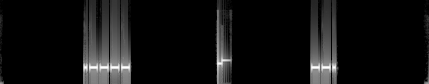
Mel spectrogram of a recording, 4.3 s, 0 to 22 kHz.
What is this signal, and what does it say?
Morse code, heard as a keyed tone, about 44 wpm, 700 Hz. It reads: 1 G
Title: Single Character (Letter:Number:Punctuation:Prosign) Alt 45wpm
